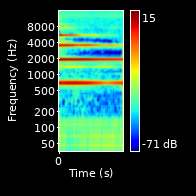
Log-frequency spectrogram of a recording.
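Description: A single bell is struck once and rings with a clear, sustained tone that holds steady and fades slightly over less than a second. No voices are heard over it.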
